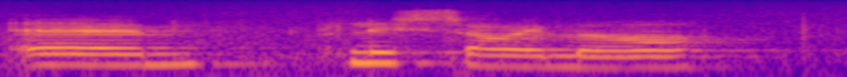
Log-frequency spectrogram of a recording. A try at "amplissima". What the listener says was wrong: Ema, not Ima.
